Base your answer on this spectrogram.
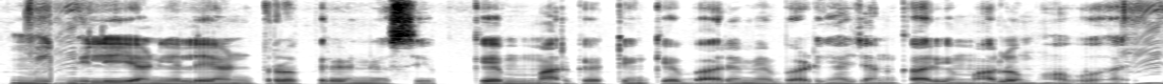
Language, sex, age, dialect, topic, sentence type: Magahi, male, 25-30, Southern, banking, statement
